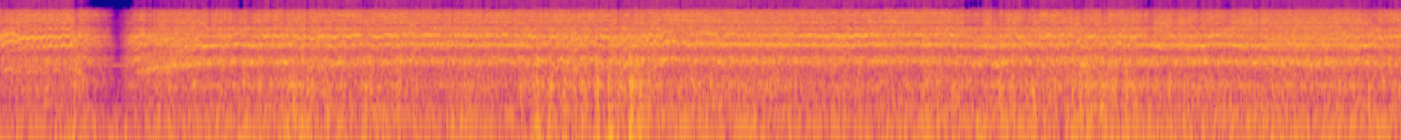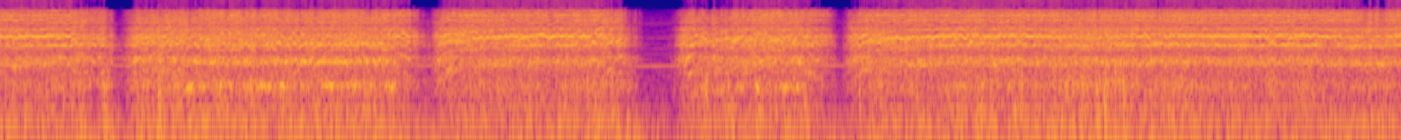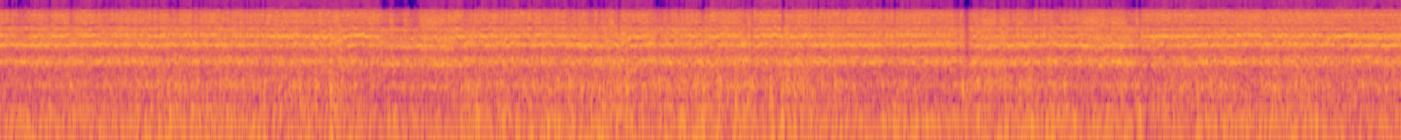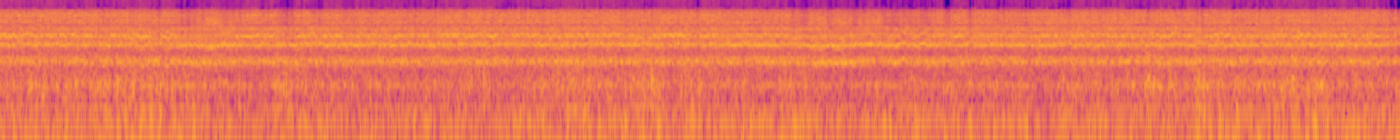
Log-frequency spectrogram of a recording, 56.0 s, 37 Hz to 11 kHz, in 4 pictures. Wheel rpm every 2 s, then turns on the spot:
120, 220, 230, 230, 230, 230, 220, 150, 200, 170, 120, 150, 220, 220, 230, 220, 220, 230, 230, 220, 230, 230, 230, 240, 230, 230, 240, 230.
none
